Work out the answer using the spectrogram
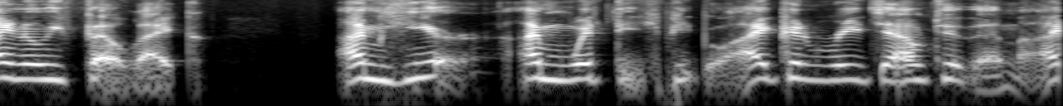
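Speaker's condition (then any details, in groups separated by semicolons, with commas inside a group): Cerebral palsy; voice sometimes sounds childlike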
